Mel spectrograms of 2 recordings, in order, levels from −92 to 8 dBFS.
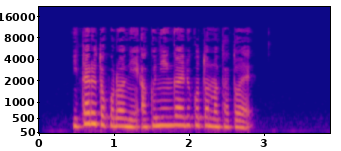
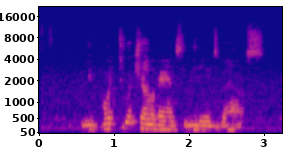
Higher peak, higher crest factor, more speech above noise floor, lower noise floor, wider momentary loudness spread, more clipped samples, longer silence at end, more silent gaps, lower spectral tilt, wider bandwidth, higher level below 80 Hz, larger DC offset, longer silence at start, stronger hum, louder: first, -8 dBFS vs -14 dBFS; about the same, 18 dB vs 16 dB; first, 50 dB vs 32 dB; first, -73 dBFS vs -61 dBFS; second, 10 LU vs 14 LU; neither; first, 1.05 s vs 0.3 s; neither; second, -5 dB/octave vs -6.5 dB/octave; about the same, 11.5 kHz vs 11.5 kHz; about the same, -68 dBFS vs -68 dBFS; neither; about the same, 0.45 s vs 0.55 s; neither; first, -24 LUFS vs -30 LUFS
